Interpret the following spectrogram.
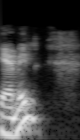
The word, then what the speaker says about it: Emil: Well, the Norwegian way is pretty hard for any English speaker. So it's normally Emil, but it just turns off.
